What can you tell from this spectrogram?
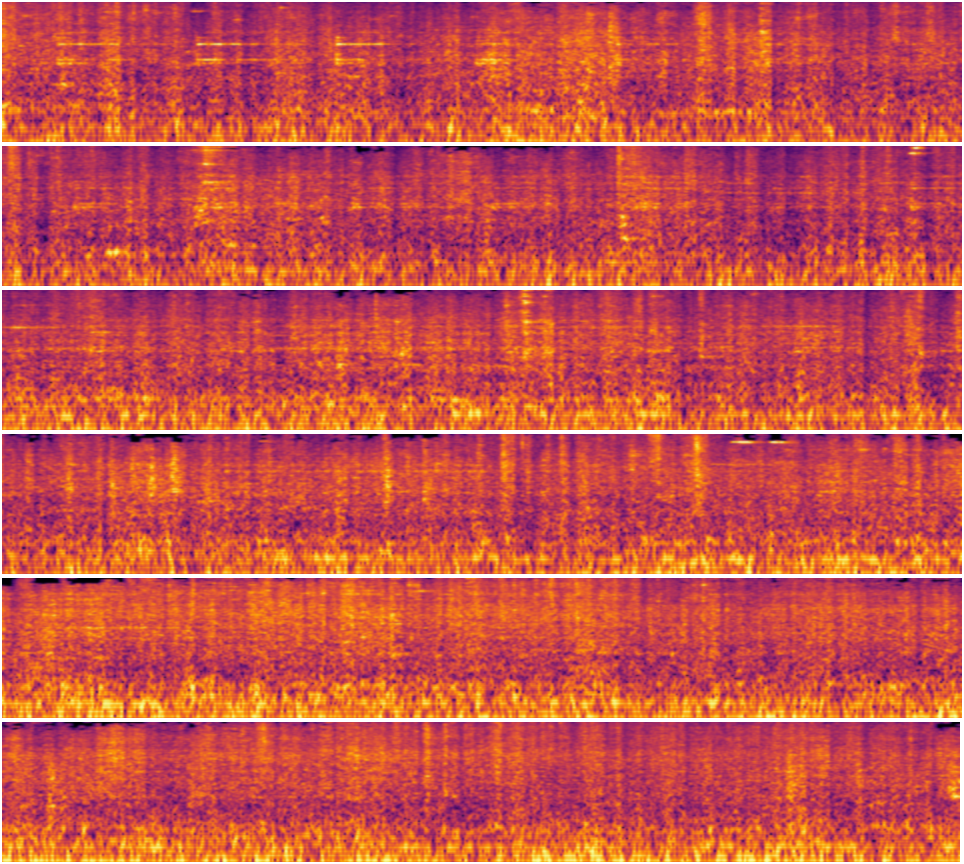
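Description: Freight cars rolling past close by: a steady heavy rumble of steel wheels on rail, with repeated clacks as the wheels cross rail joints.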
